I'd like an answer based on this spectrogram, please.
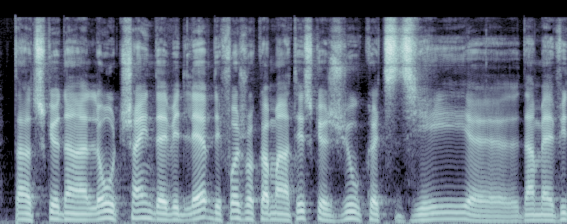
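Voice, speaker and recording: Recorded very cleanly against a silent background, a man with a Quebec accent speaks at a moderate pace in a fairly low voice. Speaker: YouTuber. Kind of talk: solo video monologue, improvised. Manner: hesitant, many filler sounds.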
